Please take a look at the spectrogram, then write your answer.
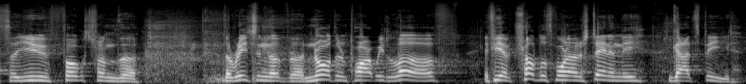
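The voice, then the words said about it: Southern American twang. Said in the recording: “I'm from North Carolina. So if you understand the southern twang”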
